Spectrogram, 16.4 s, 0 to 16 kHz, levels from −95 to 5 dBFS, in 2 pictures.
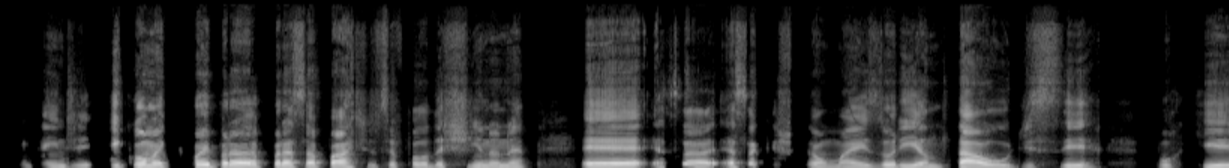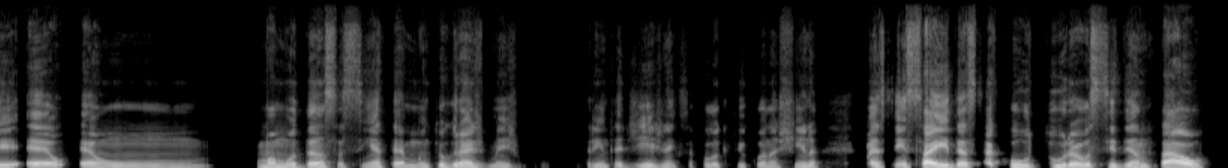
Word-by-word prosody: Entendi. 100 0 -12
E 150 - -3
como 165 +3 +4
é - - +3
que 175 - -18
foi 215 -1 +6
pra 195 -3 +7
pra 155 0 +3
essa 145 -1 +1
parte 140 -2 +1
você 120 - -11
falou 115 0 -5
da 110 - -6
China, 145 +7 -6
né, 135 0 -4 0.4
Eh, 110 -1 +6
essa 125 +3 -2
essa - - -5
questão 120 -1 -10
mais 120 0 -6
oriental 115 -6 +3
de 100 +3 -20
ser, 90 -2 -6 0.4
porque 110 +1 -3
é 100 - +3
u - - -4
é 100 - -1
um 125 -5 -8 0.3
uma 110 +1 -1
mudança, 115 +2 -1
assim, 140 0 -11
até 135 0 -3
muito 145 +6 -5
grande 140 - 0
mesmo 100 +1 -12 0.4
30 115 0 -9
dias, 135 +9 -6
né, 125 - -8
que 115 - -27
você - - -28
falou 105 -1 -9
que - - -40
ficou 110 +1 -12
na 105 - -11
China, 135 +7 -8 0.3
mas 115 - -1
tem 135 - -5
saí 115 -2 +6
dessa 140 +3 0
cultura 135 -4 0
ocidental 130 +3 +2
120 Hz, 185 wpm, -22 LUFS, 110-140 Hz, 0.4 s, pra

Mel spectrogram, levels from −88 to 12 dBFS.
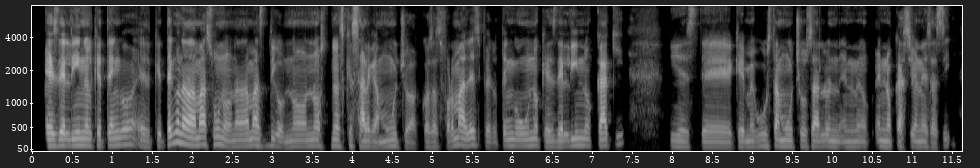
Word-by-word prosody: es 130 -1 +8
de - - +10
lino 135 +1 +5
el 130 - +2
que 125 - +1
tengo, 145 +3 0
el 115 -3 -7
que 125 - -7
tengo 195 +6 +3
nada 150 -5 +7
más 150 +2 +2
1, 155 -7 -3
nada 120 +1 -2
más. 130 -3 -1
Digo, 120 -5 -5
no 120 +2 -6
no 125 0 -3
no 130 - +1
es 125 - +3
que - - -4
salga 110 -2 +5
mucho 115 0 -7
a 95 - -14
cosas 105 -2 -7
formales, 145 0 -1
pero 105 -2 -12
tengo 125 -1 -5
1 130 +2 -5
que 110 - -6
es 110 - -4
de 115 0 +2
lino, 135 +2 -1
caqui, 130 +7 +1 0.5
y, 115 -1 -9
este, 105 -1 -1
que 110 - -3
me 110 0 -7
gusta 120 +2 -3
mucho 120 0 -5
usarlo 115 0 -1
en 110 -2 -8
en 105 0 -9
en 115 -1 -4
ocasiones 110 -1 -1
así. - - +2
120 Hz, 230 wpm, -26 LUFS, 110-130 Hz, 0.5 s, de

